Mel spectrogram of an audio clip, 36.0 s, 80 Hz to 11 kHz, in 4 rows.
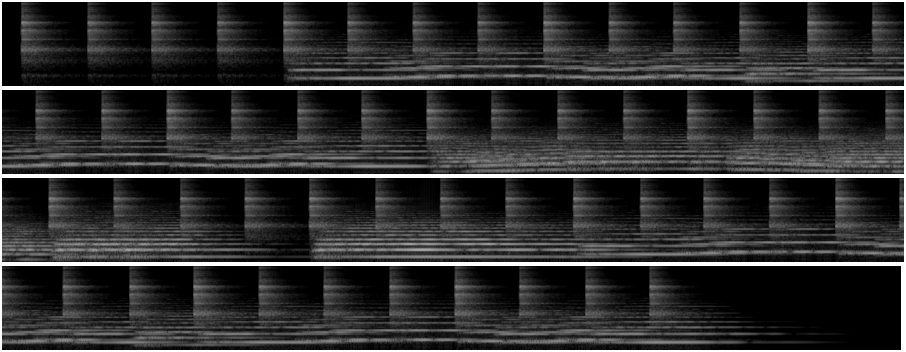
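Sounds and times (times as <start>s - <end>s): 
french horn melody: 2.9s - 20.5s, 21.2s - 34.8s.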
